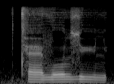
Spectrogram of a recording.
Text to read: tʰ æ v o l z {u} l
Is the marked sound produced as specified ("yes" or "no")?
no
